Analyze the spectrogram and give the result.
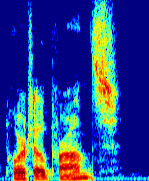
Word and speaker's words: Port-au-Prince: Now you're from Port-au-Prince. – Yes. – Did I pronounce that halfway decently? – Well, yeah, I understand, but it's really it's Port-au-Prince.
